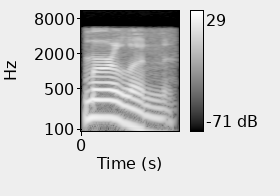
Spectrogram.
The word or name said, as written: merlon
